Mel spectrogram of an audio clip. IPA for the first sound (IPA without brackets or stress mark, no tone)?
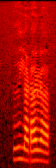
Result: ɨ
